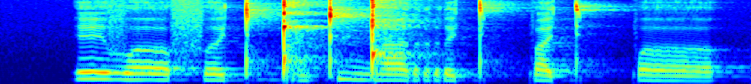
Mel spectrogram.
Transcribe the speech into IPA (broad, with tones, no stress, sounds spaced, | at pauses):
e˥˧ v ʌː˧˩ f əː˩˥ tʲ ɡ͡ǃ u˩˥ tʲ ŋ͡ǃ a˧˩ r ə˩˥ tʲ pː a˧˩ tʲ pː ʌː˧˩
